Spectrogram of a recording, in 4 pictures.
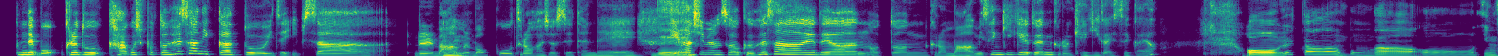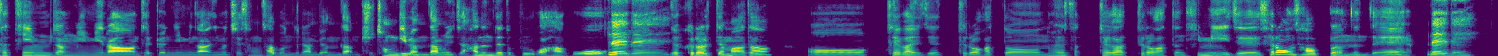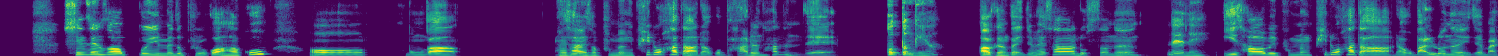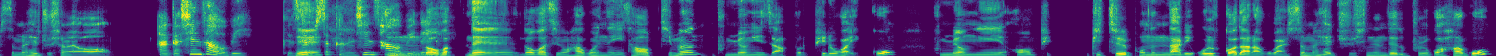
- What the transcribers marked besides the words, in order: sniff; other background noise
- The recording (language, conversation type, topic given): Korean, podcast, 직업을 바꾸게 된 계기가 무엇이었나요?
